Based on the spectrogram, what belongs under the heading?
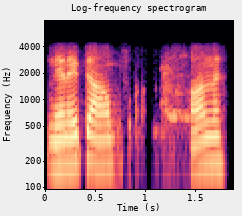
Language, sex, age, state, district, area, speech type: Telugu, male, 60+, Andhra Pradesh, Chittoor, rural, conversation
